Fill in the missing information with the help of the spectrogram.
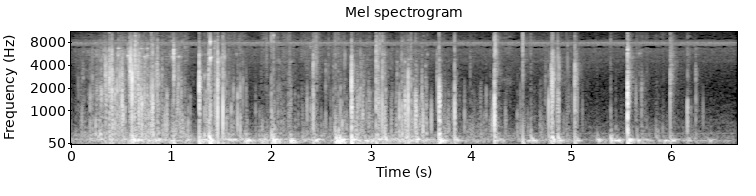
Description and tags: Dumping a wheelbarrow full of rocks on the ground.
gravel, rocks, wheelbarrow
